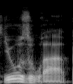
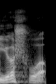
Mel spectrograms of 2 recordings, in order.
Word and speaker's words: Josua: PS, eine biblische Person heißt Josua. Bei ihm spricht man das S nicht als Sch aus. Ich denke, das ist viel klüger, als es wie Joshua auszusprechen und ich würde mich über die weitere Nutzung des Namens Josua freuen.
